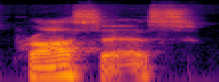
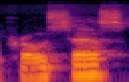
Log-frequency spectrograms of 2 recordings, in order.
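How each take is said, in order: First: It is said with an American pronunciation. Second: It is said with a Canadian pronunciation. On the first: "the American pronunciation is process" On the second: "I say process"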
